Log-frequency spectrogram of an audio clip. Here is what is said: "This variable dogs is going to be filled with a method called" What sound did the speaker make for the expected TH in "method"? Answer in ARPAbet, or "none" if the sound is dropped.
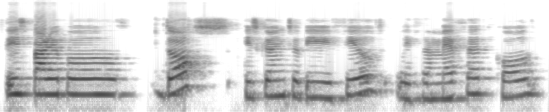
TH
